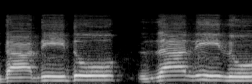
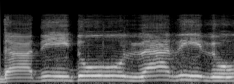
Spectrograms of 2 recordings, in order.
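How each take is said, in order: The two takes are said the same way.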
